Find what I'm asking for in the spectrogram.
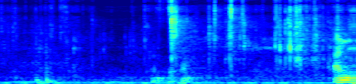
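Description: Dry outer skin of a hard, out-of-season onion being peeled away by hand, soft papery crinkling and tearing that starts faint and grows into louder crackling bursts near the end, close up.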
